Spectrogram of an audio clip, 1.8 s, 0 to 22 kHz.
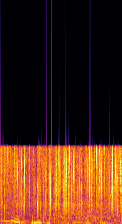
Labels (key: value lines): label: biophony, cascading saw
recorder: SoundTrap 600 or HydroMoth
